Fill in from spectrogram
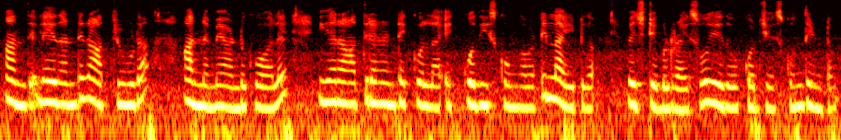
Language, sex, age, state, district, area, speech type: Telugu, female, 18-30, Telangana, Peddapalli, urban, spontaneous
